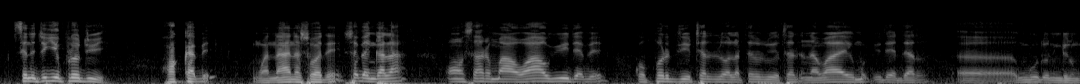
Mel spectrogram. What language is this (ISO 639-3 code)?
ful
